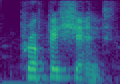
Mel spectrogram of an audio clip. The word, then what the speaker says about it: proficient: Proficient.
